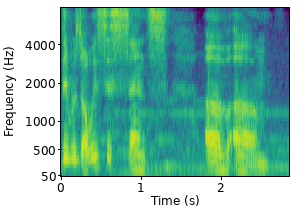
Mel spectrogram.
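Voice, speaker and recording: A woman with an American accent and lively intonation at a moderate pace, music in the background. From Detroit, US Midwest. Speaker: film director. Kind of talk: interview.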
